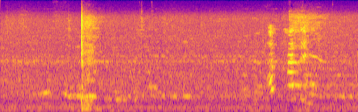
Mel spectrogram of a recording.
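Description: Brief snatches of people's voices over steady background noise, with one sharp click about a second in.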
